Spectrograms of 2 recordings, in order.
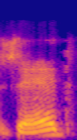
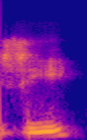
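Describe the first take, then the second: First: The letter is pronounced the Scottish way. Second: The letter is pronounced the American way. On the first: This is how the speaker says it. The speaker calls it right. "I say Z" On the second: This is how most listeners say it. The speaker calls it wrong. "instead of Z"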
